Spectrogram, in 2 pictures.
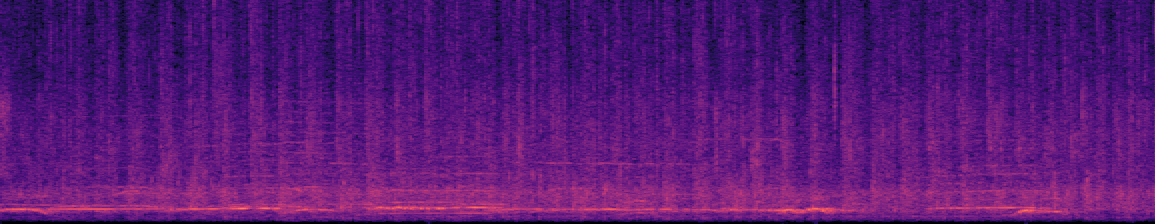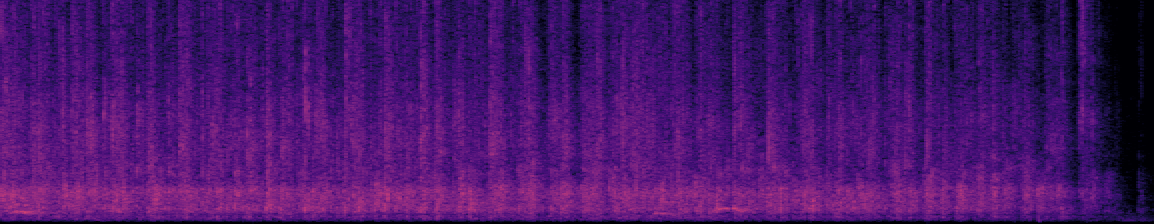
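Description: An audience applauds in a sustained round of dense, steady clapping lasting over twenty seconds, with some faint cheering mixed in, before it quickly fades out at the end.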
